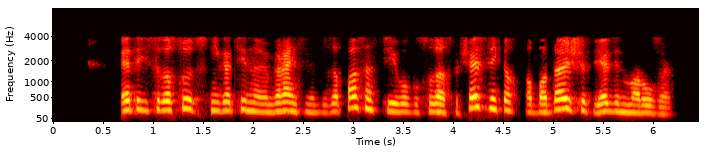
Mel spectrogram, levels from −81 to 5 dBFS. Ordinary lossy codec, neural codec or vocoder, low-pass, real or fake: AAC, 16 kbps; codec, 16 kHz in and 24 kHz out, 0.9 kbps, LongCat-Audio-Codec, fine tuned four codebook decoder; 7.2 kHz; fake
